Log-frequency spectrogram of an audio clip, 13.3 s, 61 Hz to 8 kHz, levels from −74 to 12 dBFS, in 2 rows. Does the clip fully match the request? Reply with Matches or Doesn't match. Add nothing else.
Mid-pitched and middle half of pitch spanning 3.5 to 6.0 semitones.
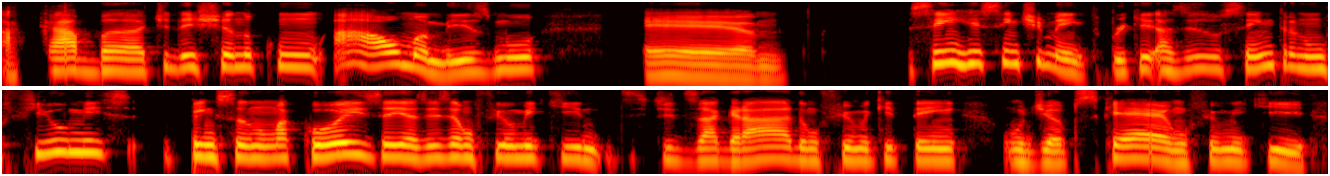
Matches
